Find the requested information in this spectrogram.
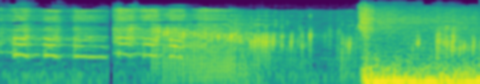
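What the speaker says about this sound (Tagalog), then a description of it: "Ang baho, Mare. Umutot ka ba?" A loud, low rumbling fart erupts after a moment of quieter, squeaky sounds, booming close and sustained to the end.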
